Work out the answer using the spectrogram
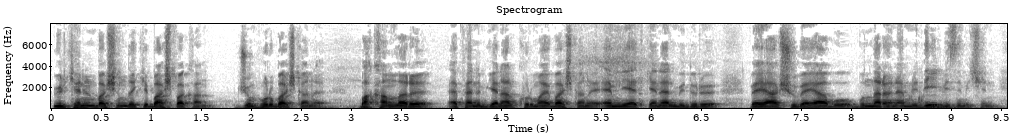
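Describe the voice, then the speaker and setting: A middle-aged man in a talk show discussion who builds from calm reflection to forceful, rousing speech. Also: lowish voice, brisk, hardly any pauses. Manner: rising to forceful oratory.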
